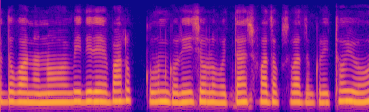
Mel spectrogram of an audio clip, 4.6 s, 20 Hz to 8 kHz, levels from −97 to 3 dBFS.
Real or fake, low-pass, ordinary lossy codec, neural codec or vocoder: real; 7.2 kHz; MP3, 64 kbps; none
